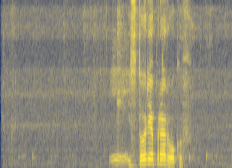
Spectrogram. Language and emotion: Russian, neutral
